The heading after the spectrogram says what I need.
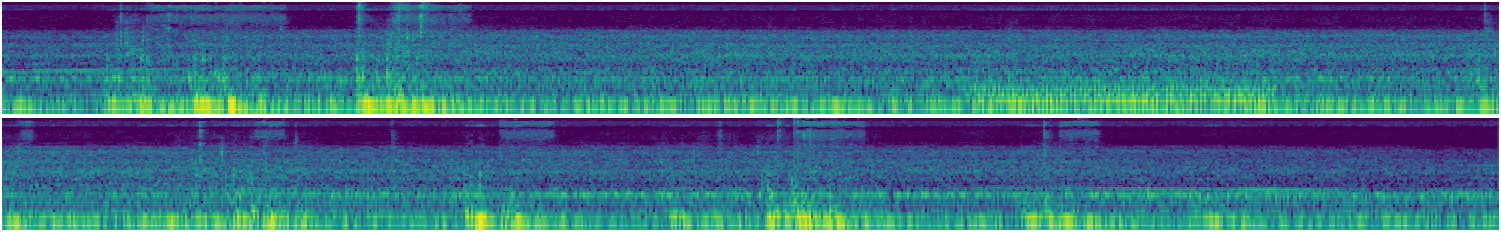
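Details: Tesla Model X driving over a rough cobblestone road: heavy road rumble with occasional sharp knocks from the vehicle's underside; cause suspected, not confirmed.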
